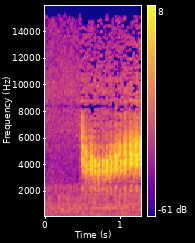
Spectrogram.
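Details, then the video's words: Lesser whitethroat giving a dry, fast rattle of high, evenly spaced notes that starts abruptly and carries on steadily to the end, over quiet background hiss. "Lesser whitethroat"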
